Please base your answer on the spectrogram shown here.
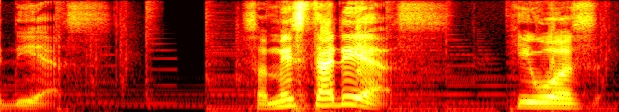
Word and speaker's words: Dias: is diaz it's spelled d-i-a-s it can be pronounced diaz or ds we are gonna say ds so mr diaz he was 33 years old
